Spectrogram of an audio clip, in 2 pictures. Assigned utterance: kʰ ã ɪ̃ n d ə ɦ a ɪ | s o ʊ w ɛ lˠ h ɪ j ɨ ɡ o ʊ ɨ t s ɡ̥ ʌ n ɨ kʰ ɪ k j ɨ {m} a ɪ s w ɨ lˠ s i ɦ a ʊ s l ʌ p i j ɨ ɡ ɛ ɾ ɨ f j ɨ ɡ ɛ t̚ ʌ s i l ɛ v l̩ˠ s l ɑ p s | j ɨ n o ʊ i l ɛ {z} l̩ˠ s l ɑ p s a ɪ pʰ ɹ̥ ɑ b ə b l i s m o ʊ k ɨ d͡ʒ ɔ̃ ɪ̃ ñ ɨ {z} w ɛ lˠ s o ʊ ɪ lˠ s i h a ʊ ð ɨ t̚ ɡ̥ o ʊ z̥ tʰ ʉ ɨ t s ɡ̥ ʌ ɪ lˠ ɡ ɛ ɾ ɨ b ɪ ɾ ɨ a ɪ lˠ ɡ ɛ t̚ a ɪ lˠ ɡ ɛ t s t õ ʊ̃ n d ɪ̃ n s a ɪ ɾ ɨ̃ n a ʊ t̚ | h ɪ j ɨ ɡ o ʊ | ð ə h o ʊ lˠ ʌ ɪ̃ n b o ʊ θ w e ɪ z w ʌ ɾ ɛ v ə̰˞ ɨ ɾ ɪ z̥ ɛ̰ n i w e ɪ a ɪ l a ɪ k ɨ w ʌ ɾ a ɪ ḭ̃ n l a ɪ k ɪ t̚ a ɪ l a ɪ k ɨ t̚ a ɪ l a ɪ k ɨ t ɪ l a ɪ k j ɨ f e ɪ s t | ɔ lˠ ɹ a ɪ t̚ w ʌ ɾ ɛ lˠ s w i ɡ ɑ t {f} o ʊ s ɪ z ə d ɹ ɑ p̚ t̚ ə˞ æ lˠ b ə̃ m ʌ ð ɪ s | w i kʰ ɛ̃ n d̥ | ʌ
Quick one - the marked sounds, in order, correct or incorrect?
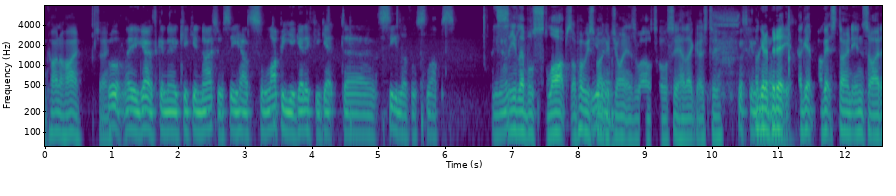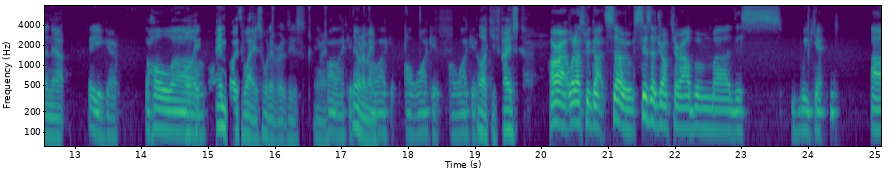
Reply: incorrect, incorrect, correct, incorrect

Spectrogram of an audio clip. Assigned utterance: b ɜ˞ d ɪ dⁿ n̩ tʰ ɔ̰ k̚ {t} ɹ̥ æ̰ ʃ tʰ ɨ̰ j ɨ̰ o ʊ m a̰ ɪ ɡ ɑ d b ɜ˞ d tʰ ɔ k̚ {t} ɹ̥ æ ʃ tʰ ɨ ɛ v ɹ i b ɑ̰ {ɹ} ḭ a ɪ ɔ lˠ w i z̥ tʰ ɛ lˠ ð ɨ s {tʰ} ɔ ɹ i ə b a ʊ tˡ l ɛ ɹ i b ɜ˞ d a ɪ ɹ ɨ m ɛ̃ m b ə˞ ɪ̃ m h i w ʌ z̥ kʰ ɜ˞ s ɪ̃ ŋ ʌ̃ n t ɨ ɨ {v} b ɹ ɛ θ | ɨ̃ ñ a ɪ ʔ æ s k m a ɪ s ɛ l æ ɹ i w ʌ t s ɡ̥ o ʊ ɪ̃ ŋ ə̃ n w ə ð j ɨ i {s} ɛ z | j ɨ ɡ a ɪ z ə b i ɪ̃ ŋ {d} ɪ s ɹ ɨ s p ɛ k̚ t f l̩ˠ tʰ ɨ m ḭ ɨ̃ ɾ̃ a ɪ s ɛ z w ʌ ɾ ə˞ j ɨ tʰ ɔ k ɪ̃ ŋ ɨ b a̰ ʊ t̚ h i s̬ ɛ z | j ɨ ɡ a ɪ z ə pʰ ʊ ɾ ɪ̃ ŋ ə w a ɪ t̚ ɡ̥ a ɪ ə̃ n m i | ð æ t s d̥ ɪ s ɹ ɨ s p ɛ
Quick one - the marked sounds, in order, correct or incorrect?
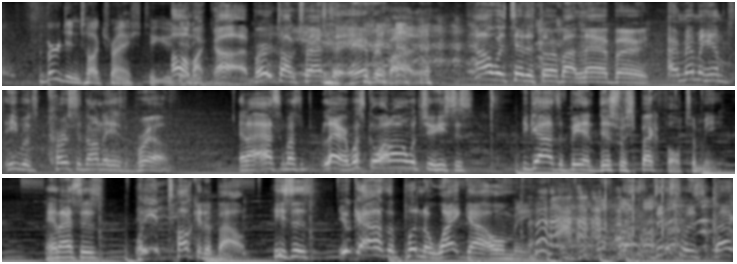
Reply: incorrect, incorrect, incorrect, incorrect, incorrect, correct, correct

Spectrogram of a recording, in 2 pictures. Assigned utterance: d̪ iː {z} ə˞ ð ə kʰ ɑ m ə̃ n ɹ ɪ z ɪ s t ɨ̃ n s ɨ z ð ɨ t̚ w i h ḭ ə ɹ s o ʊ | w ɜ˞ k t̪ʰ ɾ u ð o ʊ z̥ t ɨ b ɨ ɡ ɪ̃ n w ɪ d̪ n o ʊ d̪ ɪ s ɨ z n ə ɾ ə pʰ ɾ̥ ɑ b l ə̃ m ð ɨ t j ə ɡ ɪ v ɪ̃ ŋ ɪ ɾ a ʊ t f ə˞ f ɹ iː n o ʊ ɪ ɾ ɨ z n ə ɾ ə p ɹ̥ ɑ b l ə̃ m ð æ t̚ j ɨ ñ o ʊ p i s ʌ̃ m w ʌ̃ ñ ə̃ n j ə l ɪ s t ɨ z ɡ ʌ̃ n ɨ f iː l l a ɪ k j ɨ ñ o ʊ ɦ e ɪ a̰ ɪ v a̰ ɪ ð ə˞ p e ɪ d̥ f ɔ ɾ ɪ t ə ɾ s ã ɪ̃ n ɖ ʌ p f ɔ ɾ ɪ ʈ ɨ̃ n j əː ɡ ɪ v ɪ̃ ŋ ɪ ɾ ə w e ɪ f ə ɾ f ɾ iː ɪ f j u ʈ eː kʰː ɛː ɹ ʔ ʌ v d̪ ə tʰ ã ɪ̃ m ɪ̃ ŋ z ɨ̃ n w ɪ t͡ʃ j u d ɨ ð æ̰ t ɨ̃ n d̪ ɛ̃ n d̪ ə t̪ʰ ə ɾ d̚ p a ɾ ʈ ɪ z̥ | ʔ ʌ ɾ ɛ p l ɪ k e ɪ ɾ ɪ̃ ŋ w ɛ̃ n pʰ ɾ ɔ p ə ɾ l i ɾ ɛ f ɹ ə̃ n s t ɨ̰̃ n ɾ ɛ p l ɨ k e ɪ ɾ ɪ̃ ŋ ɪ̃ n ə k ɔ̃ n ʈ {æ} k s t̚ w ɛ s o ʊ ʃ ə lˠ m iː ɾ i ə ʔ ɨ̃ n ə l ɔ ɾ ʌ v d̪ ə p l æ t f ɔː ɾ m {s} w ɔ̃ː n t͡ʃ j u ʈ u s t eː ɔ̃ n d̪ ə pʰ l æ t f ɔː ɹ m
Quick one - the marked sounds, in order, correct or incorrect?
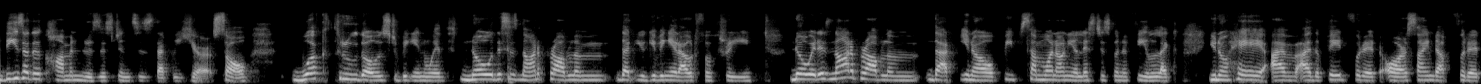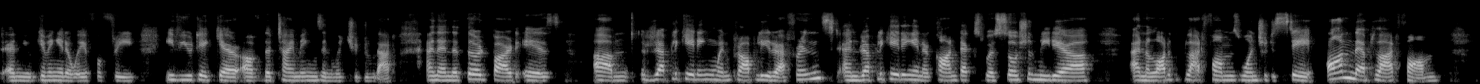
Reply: correct, incorrect, incorrect

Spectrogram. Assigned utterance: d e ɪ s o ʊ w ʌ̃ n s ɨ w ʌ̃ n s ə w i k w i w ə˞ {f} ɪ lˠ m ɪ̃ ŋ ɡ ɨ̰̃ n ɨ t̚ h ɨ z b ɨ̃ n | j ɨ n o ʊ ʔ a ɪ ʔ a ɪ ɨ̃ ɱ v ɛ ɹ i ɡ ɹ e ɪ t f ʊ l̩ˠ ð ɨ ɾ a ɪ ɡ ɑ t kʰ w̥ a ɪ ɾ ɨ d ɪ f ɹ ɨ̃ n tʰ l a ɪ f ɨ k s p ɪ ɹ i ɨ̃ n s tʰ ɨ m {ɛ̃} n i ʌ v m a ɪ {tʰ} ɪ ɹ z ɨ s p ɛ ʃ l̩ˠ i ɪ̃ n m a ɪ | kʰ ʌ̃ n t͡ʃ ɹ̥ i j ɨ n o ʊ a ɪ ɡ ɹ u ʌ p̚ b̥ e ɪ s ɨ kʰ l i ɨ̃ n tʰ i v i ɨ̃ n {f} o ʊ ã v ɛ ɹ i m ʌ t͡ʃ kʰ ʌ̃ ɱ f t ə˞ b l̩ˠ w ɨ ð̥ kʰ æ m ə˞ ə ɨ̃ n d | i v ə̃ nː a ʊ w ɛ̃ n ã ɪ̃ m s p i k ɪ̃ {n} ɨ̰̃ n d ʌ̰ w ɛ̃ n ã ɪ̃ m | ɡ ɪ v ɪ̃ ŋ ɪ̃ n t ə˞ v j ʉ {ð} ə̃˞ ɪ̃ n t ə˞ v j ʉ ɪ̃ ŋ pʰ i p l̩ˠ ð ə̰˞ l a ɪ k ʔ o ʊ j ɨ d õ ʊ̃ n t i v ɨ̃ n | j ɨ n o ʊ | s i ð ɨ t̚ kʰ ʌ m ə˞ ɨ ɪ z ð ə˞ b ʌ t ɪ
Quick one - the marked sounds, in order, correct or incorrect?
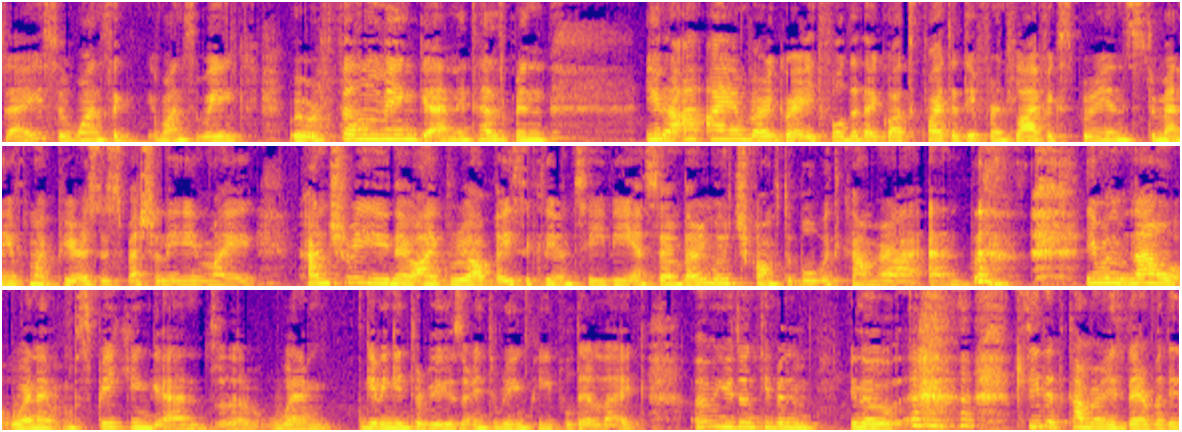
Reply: correct, incorrect, incorrect, incorrect, incorrect, incorrect

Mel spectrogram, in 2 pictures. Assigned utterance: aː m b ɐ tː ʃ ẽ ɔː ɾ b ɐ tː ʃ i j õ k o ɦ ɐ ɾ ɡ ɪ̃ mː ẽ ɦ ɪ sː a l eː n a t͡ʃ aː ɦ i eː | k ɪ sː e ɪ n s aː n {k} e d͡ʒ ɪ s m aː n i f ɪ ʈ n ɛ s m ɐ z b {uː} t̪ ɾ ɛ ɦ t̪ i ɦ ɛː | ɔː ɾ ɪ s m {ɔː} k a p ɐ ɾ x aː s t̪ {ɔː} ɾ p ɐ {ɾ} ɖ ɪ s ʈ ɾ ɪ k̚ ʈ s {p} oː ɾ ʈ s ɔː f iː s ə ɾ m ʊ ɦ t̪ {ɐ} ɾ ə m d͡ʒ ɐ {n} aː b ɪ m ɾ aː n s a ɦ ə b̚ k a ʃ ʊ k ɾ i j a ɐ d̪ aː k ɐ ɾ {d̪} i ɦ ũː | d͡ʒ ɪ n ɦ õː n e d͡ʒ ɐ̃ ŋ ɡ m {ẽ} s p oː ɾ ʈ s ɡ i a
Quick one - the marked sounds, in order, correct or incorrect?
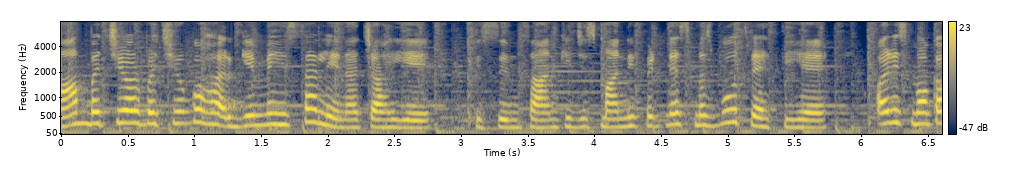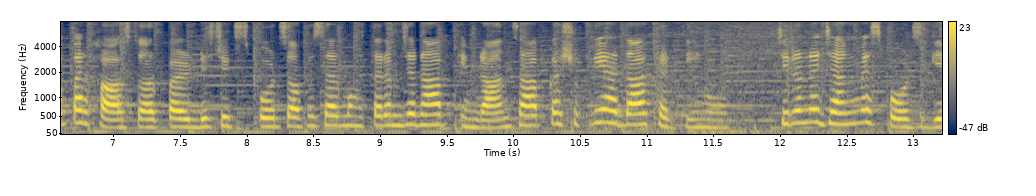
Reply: correct, correct, correct, correct, correct, correct, incorrect, correct, incorrect, correct

